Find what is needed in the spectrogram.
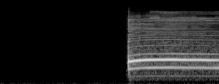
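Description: Silence, then, a little over a second in, a loud, steady single-pitched tone with strong overtones starts suddenly and holds without wavering.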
